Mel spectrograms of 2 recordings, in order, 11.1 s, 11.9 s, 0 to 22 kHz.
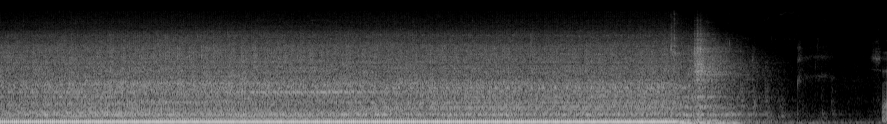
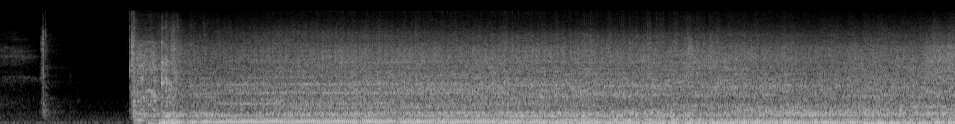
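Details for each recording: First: Caterpillar D3C LGP dozer diesel in the shop after refilling hydraulic oil following a blown hydraulic hose. Even, steady idle with a deep, regular throb for eight seconds, then a clean shutdown; the engine runs healthy. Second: Cat D3C LGP dozer fired up in the shop after a blown hydraulic hose was replaced and hydraulic oil refilled. Catches quickly and runs a steady diesel idle about eleven seconds, then winds down and stops; owner believes it ran out of fuel. Engine stalls after starting.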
